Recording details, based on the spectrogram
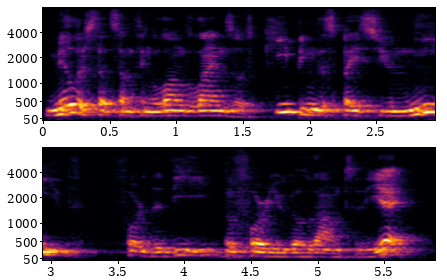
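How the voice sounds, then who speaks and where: Young male student, mellow mid voice, explains at length with ums and restarts, room echo around him. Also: medium pitch, expressive, moderate pace. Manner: explanatory, with fillers and self-corrections. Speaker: voice student presenting. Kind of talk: spoken presentation. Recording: roomy echo.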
